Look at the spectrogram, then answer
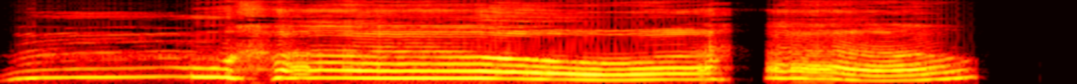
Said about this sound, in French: Tu vois, je te l'avais dit, si tu bailles, t'es fichu.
